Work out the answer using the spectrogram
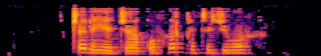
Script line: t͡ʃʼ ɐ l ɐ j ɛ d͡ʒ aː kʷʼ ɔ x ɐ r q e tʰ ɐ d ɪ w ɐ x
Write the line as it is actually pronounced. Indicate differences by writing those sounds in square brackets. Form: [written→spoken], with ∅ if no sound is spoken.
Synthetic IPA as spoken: t͡ʃʼ ɐ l ɐ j ɛ d͡ʒ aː kʷʼ ɔ x ɐ r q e tʰ ɐ [d→d͡ʒ] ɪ w ɐ x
